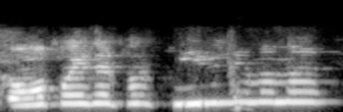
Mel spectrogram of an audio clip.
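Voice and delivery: lightly voiced child, high and incredulous; imitating puzzled son. Son asking mother how it's possible, imitated puzzled child. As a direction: raise the pitch for a child's puzzled question. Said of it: "O sea, me decía como".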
